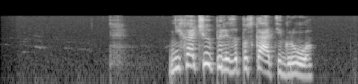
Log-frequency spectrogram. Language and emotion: Russian, angry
